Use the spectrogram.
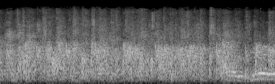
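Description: An audience at an association meeting in Rome claps for Nigeria, a sustained wash of applause from many hands, loud and unbroken across the whole stretch.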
